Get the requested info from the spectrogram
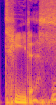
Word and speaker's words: Tidus: It is officially pronounced Tidus. – Yeah, there we go. And I know that you had to swallow your pride a bit to say that. It is officially pronounced Tidus, so there's a point for you.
